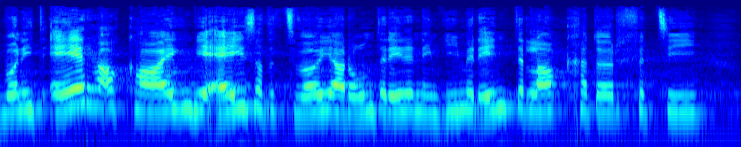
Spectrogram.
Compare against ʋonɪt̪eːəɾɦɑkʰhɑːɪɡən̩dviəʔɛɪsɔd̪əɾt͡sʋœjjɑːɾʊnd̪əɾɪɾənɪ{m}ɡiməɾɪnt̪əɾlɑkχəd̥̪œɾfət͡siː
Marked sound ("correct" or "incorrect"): correct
